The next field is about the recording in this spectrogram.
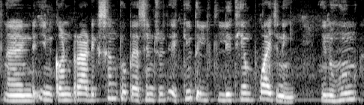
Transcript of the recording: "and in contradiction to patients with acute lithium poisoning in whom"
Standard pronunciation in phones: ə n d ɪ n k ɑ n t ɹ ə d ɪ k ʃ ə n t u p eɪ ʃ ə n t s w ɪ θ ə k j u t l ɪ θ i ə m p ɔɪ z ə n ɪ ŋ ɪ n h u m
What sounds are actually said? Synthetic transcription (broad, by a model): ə n d ɪ n k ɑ n t ɹ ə d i k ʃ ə n t u p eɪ s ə n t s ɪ ə k j u t l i t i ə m p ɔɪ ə n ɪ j ɪ n h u m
